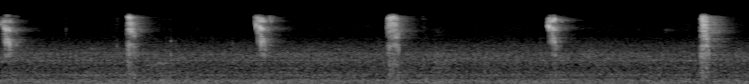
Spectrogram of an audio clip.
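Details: Indian talking parrot kept as a pet, sneezing: short, sharp, hissing bursts, six in all, spaced roughly one and a half to two seconds apart, in a quiet room.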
